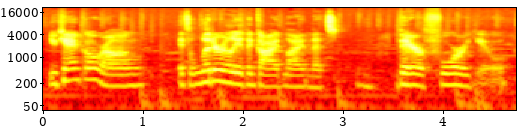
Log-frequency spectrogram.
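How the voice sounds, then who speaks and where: A woman's voice: fairly low pitch, a little slow, sharp tone. A woman talking through a makeup tutorial in a chatty, casual way, often repeating words for emphasis, with faint music behind her. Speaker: beauty vlogger.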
